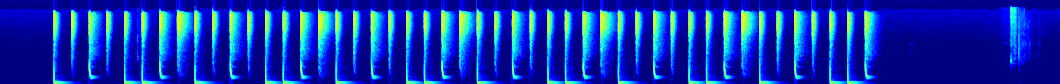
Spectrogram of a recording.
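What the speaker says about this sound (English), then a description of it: "I can play it in a basic pattern for you to give you an idea of how it might" A Korg Volca Drum patch emulating an acoustic kick drum plays a steady, looping basic pattern of deep, punchy thumps in quick groups for about eight seconds, then stops, leaving near silence with one faint click.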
